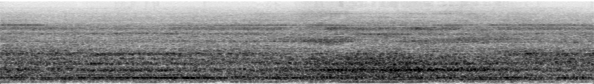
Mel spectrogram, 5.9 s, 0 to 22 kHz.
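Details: Rebuilt Hoover Elite 600 upright vacuum with new 7 amp motor and 20-blade fan running; steady, even high-pitched rush, no rattle, wobble or scraping; spins smoothly and fairly quietly, like the original 6 amp, normal.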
